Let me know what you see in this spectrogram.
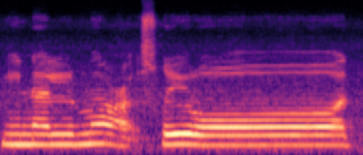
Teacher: صاد اور را کو موٹا یعنی پر کر کے پڑھیں گے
